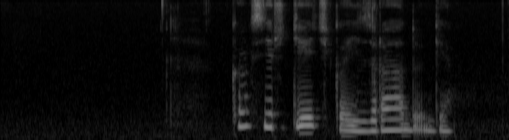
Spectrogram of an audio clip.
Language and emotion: Russian, sad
